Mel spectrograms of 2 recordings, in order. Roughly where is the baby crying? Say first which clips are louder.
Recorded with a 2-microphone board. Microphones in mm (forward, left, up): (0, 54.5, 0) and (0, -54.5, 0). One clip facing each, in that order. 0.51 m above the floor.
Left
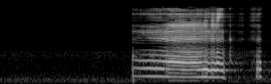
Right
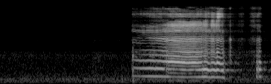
Left 3 dB; centre.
